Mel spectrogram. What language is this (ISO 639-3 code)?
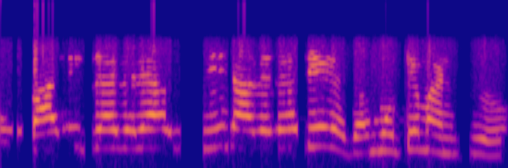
kok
